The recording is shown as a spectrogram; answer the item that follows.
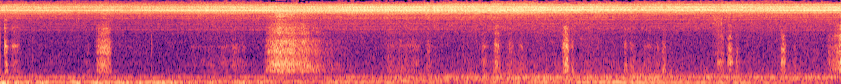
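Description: Tense film soundtrack: a steady, deep low rumble with a few soft clicks and a short rustling hiss about three and a half seconds in.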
